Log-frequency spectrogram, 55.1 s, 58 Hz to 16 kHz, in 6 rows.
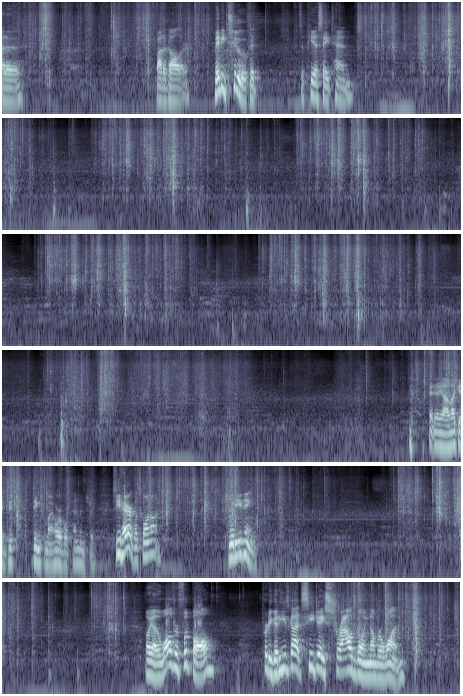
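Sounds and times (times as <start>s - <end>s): cards rustling: 0.0s - 5.4s, 7.0s - 18.2s, 19.0s - 33.3s, 34.2s - 43.8s, 44.4s - 48.6s, 51.2s - 55.0s
foil wrappers crinkling: 0.0s - 33.5s, 34.2s - 50.1s, 51.4s - 55.0s.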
